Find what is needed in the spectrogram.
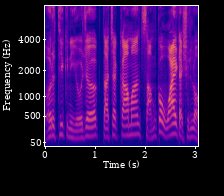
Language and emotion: Goan Konkani, angry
